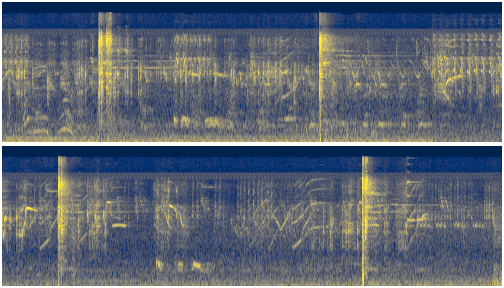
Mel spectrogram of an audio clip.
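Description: Longsword blades striking each other in four sharp clashes a few seconds apart, over birds chirping throughout.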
